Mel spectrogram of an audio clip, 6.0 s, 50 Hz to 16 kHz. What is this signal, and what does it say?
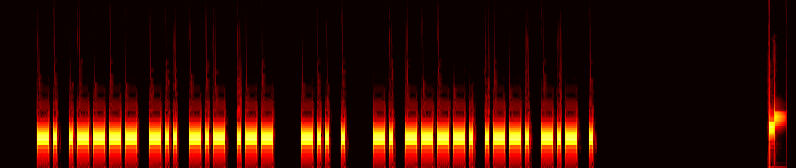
Morse code, heard as a keyed tone, about 37 wpm, 700 Hz. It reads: N1DKW DE N9PKE
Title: USA Callsign DE Callsign - 5 Characters - 40wpm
